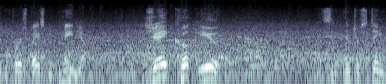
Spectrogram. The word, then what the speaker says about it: Ryu: Jae Weong. That's an interesting pronunciation. I don't know how you get it out of that, but the R is silent.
